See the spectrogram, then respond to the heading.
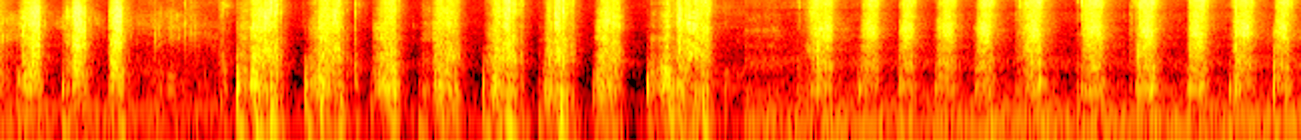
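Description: A white bristle suede brush, held in a gloved hand, scrubs back and forth over the nap of an empty grey-brown suede leather sneaker upper. Quick, bright, rhythmic bristle swishes come faster and softer at the start and end, with louder, rougher scrubbing strokes in the middle. A low steady hum sits beneath them.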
